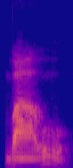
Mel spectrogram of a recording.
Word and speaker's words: वाऊ: वाऊ, यहाँ भी ऊ बड़ा है। वाऊ।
